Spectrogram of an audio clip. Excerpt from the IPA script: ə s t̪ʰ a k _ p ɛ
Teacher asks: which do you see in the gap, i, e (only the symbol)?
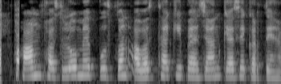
i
